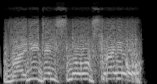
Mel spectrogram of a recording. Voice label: voice message driver healed, crew tanks russian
